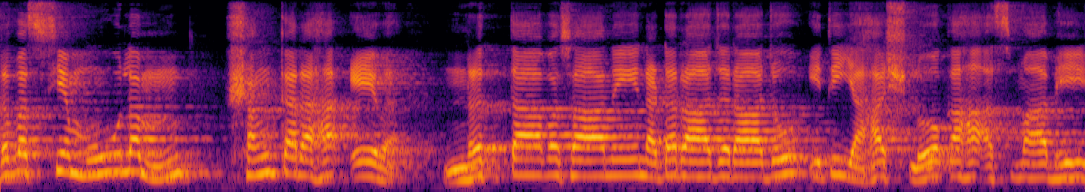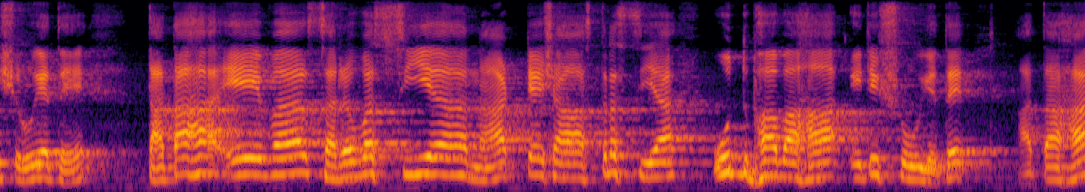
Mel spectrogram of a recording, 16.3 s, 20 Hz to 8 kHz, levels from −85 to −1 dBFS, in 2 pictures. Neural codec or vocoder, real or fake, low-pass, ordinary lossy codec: none; real; none; none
